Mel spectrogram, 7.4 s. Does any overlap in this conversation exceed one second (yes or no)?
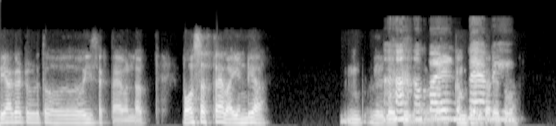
yes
